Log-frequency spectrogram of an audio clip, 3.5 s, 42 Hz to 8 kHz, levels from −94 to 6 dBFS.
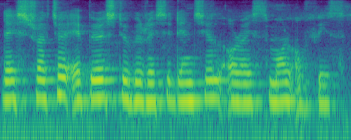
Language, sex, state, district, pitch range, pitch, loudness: English, female, Arunachal Pradesh, Lower Dibang Valley, 175-200 Hz, 185 Hz, -13 LUFS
